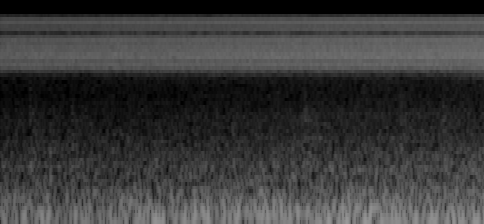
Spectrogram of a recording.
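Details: Male cicada singing among several cicadas gathered on a tree, wings spread and abdomen raised: an unbroken high buzzing drone, slowly swelling louder, over a faint low rumble of background noise.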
